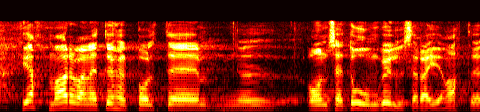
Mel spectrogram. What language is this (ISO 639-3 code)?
est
